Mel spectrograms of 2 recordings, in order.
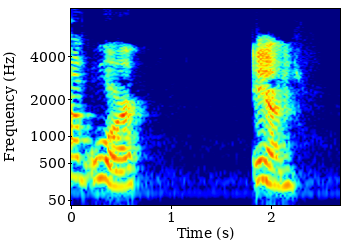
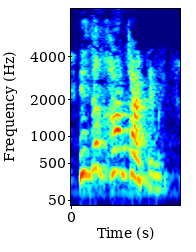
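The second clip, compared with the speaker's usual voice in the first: whiny frustrated; 11 semitones higher, faster than usual. Retold or imitated. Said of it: "but I was like".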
